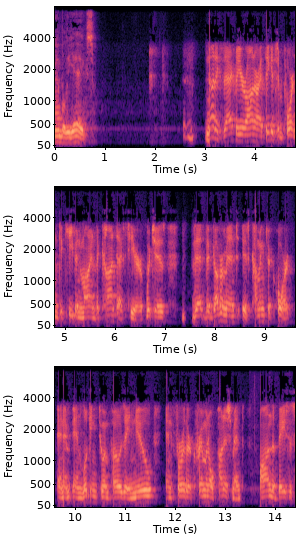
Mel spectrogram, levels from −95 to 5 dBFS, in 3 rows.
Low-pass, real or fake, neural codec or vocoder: 7.2 kHz; real; none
